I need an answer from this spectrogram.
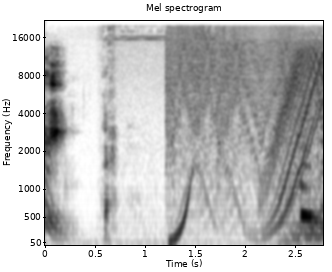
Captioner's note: electronic Noises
